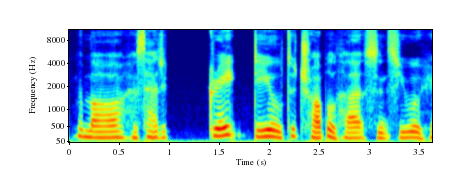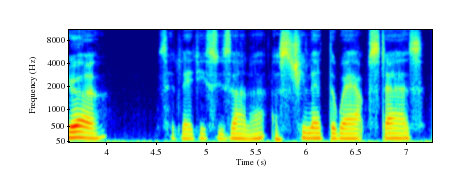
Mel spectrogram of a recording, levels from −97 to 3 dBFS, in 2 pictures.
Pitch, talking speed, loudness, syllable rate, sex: 160 Hz, 180 wpm, -19 LUFS, 4.9 syllables/s, female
